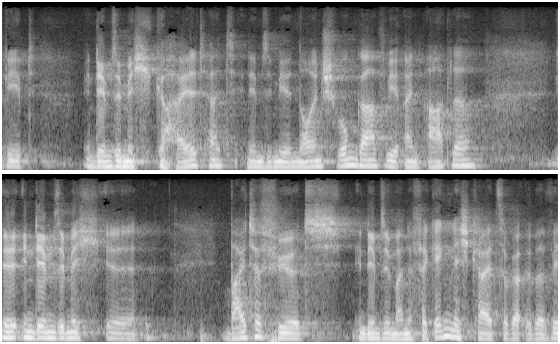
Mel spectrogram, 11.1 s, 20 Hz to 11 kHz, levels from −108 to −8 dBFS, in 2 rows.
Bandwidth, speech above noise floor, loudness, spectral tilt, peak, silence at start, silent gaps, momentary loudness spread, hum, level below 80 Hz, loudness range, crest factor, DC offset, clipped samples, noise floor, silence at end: 9.8 kHz; 20 dB; -20 LUFS; -6.5 dB/octave; -2 dBFS; 0 s; none; 17 LU; none; -44 dBFS; 2 LU; 18 dB; under 0.1%; under 0.1%; -40 dBFS; 0 s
